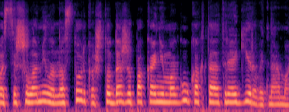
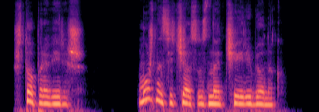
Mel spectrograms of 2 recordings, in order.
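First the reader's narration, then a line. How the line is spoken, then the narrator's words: Detached and calm. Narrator (Russian): На удивление, говорю достаточно отрешенно и спокойно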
